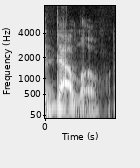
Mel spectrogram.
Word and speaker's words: Dalot: Do you pronounce the T or not? – I, I'm not Portuguese. – Well, but I would say Dallo. I think it's Dallo. So, I think no T.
